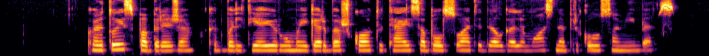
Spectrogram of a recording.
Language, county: Lithuanian, Vilnius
